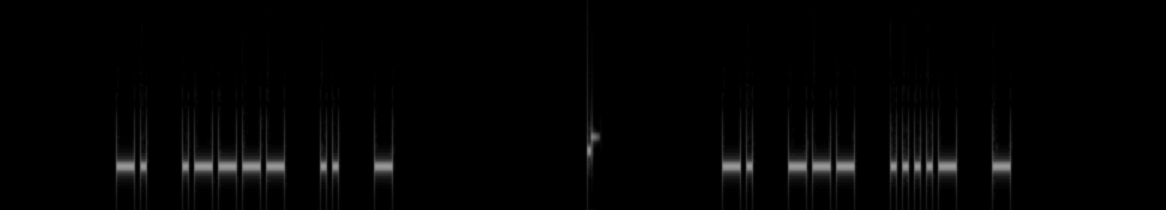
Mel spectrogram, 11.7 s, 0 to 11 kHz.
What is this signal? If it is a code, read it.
Morse code, heard as a keyed tone, about 20 wpm, spaced as for 14 wpm, 700 Hz. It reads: N1IT NO4T
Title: 062 Lesson 11g - Letter h - Call Signs 20wpm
